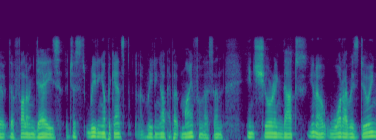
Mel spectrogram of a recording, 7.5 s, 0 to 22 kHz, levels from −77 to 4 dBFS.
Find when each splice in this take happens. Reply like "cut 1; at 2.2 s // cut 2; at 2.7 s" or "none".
cut 1; at 3.3 s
